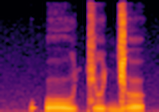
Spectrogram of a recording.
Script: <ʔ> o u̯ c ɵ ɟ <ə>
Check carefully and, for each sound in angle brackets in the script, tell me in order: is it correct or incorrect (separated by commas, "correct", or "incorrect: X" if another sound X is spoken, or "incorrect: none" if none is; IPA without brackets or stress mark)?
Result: correct, correct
